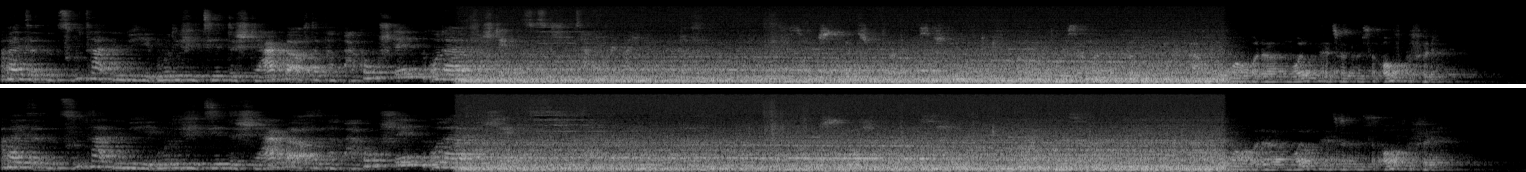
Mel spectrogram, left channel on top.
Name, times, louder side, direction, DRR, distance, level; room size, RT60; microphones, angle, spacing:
voice 1, 0.0-7.1, equal, 45° left, -10 dB, 5.1 m, -33 dB
sound 1, 4.5-12.3, right 1 dB, 30° right, 1.3 m, -26 dB
voice 2, 7.7-14.4, equal, 70° left, 0 dB, 3.8 m, -34 dB
16.0 x 9.3 x 4.5 m, 1.2 s
head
